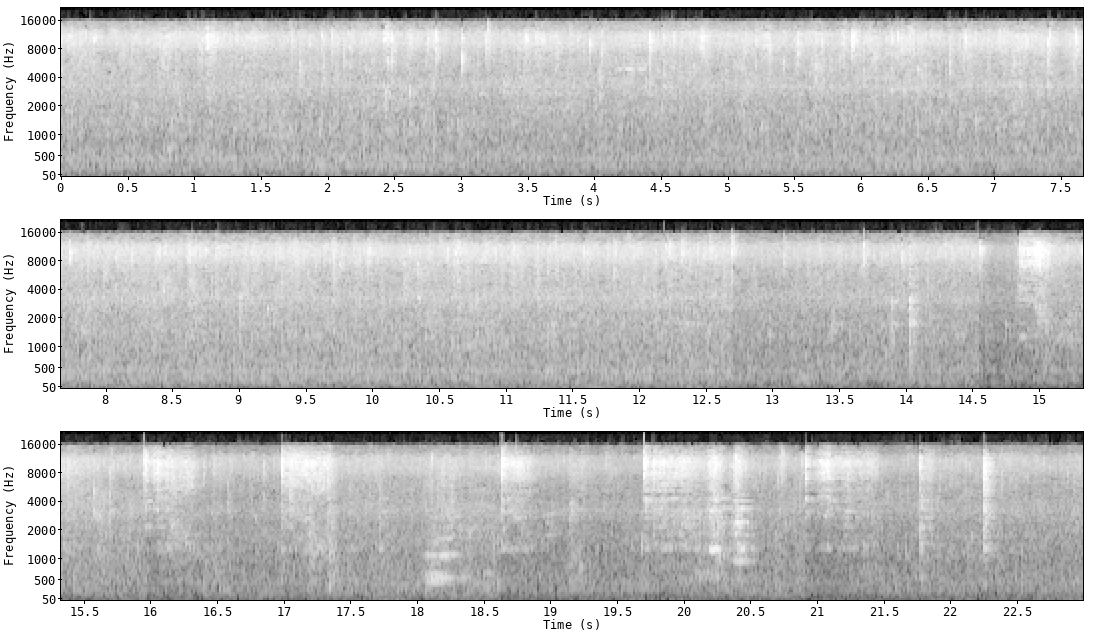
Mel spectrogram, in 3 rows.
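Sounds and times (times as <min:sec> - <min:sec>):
metal utensils clinking on dishes: 0:14.8 - 0:22.4.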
